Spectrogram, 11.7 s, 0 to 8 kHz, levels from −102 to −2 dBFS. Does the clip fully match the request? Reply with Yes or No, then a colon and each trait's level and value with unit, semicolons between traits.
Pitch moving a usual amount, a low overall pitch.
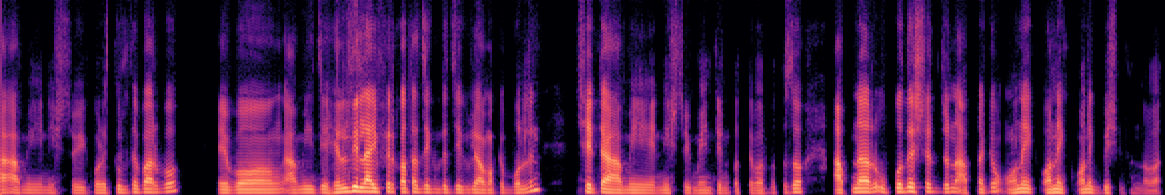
Yes: average, 4.0 semitones; low, 125 Hz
